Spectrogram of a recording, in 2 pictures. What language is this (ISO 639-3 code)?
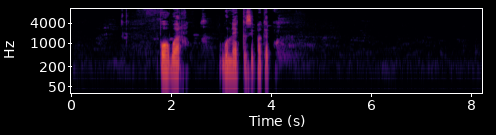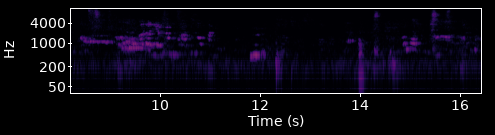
wol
